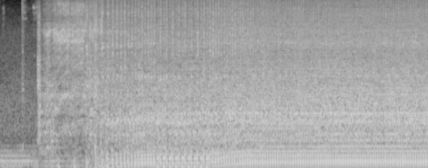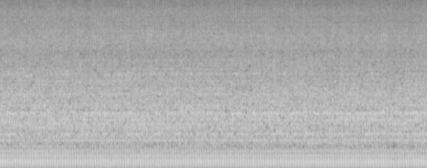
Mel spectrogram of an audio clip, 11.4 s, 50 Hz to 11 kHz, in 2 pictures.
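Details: Coleman Vertex 7850 15 HP generator, electric start with new battery, fresh gas, fuel pump fed, run the day before so not fully cold: brief crank, catches and settles to steady even run; normal start and run.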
